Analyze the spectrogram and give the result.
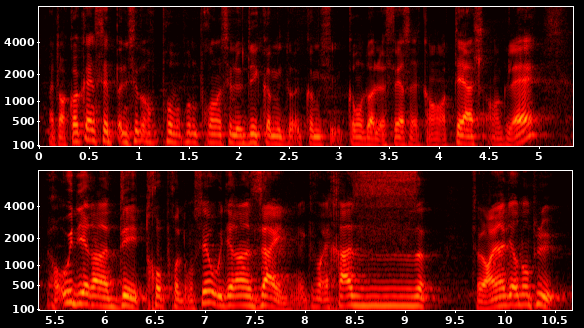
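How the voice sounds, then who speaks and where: A man's voice: mid-range voice, a little mellow. Man teaching, repeating sounds to show them. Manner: explains step by step, repeating and demonstrating pronunciations; addresses students directly with frequent "d'accord?". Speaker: rabbi teaching a class. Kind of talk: religious lesson.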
